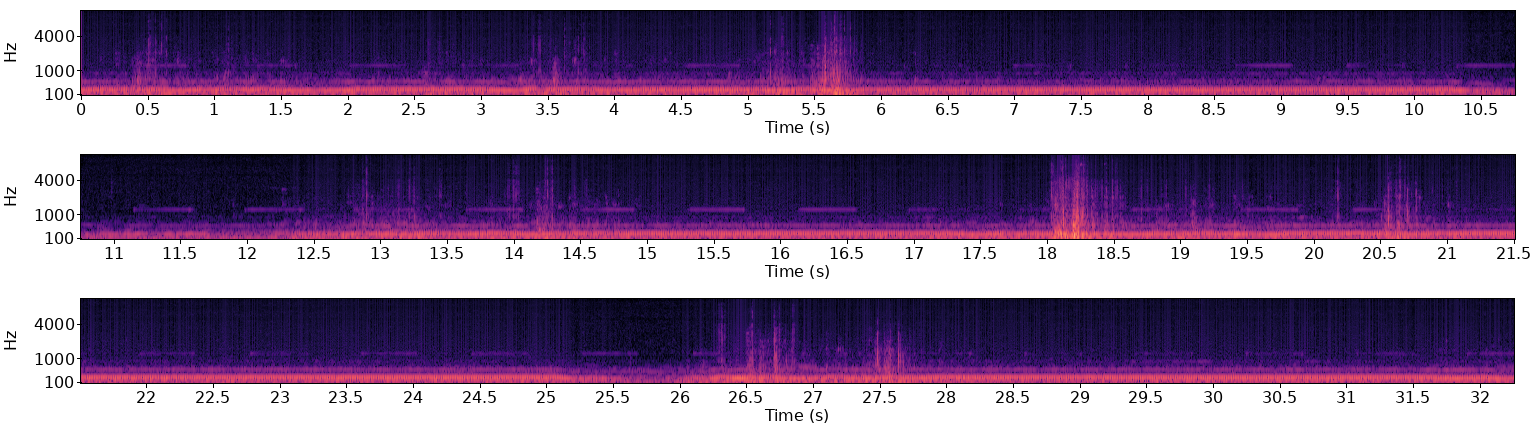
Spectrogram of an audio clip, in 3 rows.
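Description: Doosan 140W wheeled excavator's engine and hydraulic pump running as it works, heard from the cab as a steady droning hum that drops away briefly twice when the hydraulics ease off. Sharp knocks of the bucket and soil come through at intervals, the loudest about 18 seconds in.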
